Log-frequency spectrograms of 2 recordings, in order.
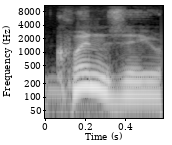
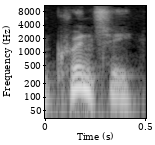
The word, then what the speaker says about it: Quincy: What it was that day, we were staying out, as they pronounced it in Boston, Quincy rather than Quincy.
